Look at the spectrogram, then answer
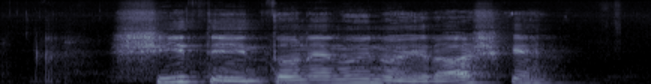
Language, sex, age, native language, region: Slovenian, male, 30-49, Slovenian, Drava region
